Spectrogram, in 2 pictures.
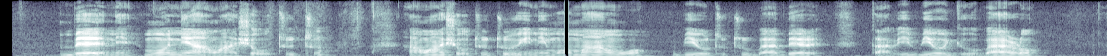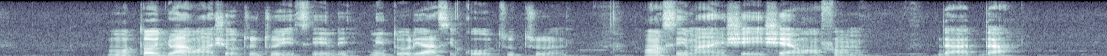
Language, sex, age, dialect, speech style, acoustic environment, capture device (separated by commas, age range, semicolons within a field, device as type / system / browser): Yoruba, male, 25-34, Nigeria - Lagos Yoruba, happy, silence, mobile / Linux / Chrome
